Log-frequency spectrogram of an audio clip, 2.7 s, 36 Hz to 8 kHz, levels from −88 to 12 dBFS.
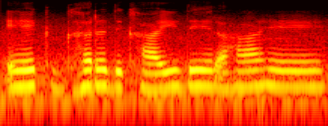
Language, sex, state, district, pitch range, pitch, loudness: Hindi, female, Madhya Pradesh, Bhopal, 190-195 Hz, 190 Hz, -16 LUFS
